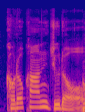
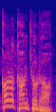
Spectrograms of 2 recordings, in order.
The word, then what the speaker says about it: Kodokan Judo: Kodokan Judo. – Oh, you say that right. I like the way you say that. Kodokan Judo.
